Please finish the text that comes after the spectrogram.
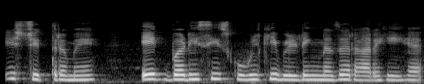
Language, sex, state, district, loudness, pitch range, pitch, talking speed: Hindi, female, Chandigarh, Chandigarh, -16 LUFS, 205-235 Hz, 220 Hz, 185 wpm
